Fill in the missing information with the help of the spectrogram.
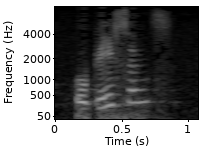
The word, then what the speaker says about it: obeisance: And if I say this word right, I looked it up in my dictionary and still couldn't figure out how to say it correctly. Obeisance? I was told I'm correct.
